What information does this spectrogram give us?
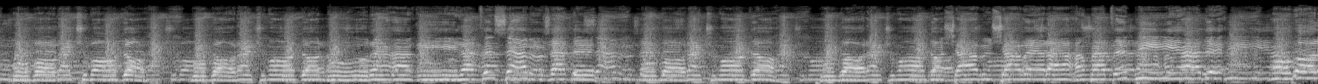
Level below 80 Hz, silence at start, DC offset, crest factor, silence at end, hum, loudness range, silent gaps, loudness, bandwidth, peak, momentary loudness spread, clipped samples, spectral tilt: -42 dBFS; 0 s; under 0.1%; 12 dB; 0 s; none; 2 LU; none; -12 LUFS; 17 kHz; 0 dBFS; 4 LU; under 0.1%; -3.5 dB/octave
